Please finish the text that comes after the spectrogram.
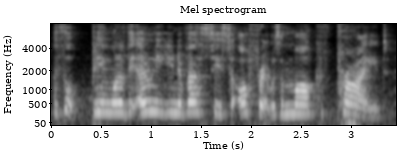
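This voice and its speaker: An actress playing an earnest, anxious astrobiology lecturer with a proud streak, in an audio drama. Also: female voice, high voice, steady tone, fast talker, fairly bright tone. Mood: indignant, hurt. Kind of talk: scripted audio drama dialogue.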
